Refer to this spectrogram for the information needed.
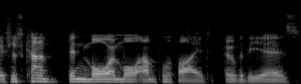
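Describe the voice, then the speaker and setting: A man speaks at a moderate pace in a medium pitch, with a British accent and monotone, flat intonation. The recording is very clean, with a silent background. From UK. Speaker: streamer. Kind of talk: casual chat.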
